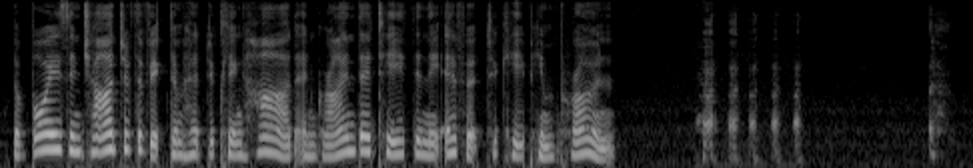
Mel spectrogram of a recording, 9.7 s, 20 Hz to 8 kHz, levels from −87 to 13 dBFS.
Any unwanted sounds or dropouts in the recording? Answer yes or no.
yes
